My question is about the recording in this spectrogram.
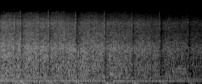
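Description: Audience applauding, a dense patter of many hands clapping, over a steady low hum, fading out toward the end.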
